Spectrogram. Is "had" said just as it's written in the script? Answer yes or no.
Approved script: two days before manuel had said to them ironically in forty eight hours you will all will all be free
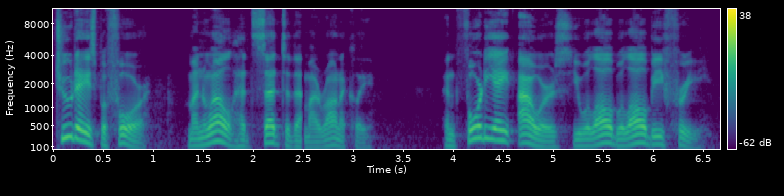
yes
